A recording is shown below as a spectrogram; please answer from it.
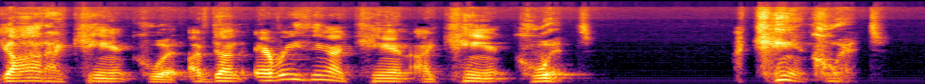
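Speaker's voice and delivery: crying desperately. Retelling crying into a mirror, desperate to quit drinking: imitating own past crying. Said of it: "I was crying into a mirror saying".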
